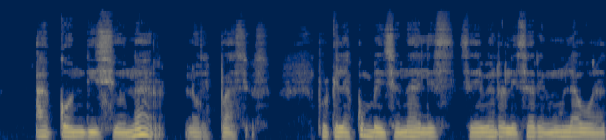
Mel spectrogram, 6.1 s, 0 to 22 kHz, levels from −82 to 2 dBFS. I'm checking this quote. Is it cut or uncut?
cut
